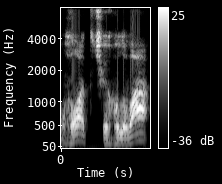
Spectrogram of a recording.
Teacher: А от твердий, різкий, проривний звук «г», як у слові там «гот» чи «голова», масово закріпився саме на північному сході.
